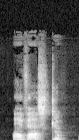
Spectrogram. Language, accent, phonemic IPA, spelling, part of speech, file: French, Canada, /ɑ̃ vaz klo/, en vase clos, adverb, LL-Q150 (fra)-en vase clos.wav
- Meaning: in isolation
